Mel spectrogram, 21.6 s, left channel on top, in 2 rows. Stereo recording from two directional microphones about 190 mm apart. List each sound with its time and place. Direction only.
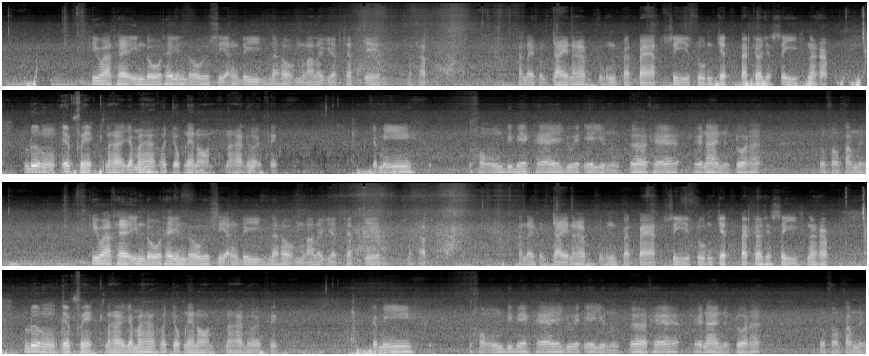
1.1 s speech: 10° right (ahead or behind)
3.8 s speech: centre (ahead or behind)
6.4 s speech: 5° left (ahead or behind)
7.8 s speech: 20° left (ahead or behind)
15.4 s speech: 15° left (ahead or behind)
17.1 s speech: centre (ahead or behind)
21.4 s speech: 5° right (ahead or behind)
